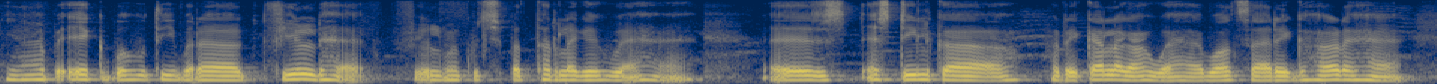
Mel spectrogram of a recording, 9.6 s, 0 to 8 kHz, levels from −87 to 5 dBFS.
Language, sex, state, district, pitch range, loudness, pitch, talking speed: Hindi, male, Andhra Pradesh, Visakhapatnam, 145-165 Hz, -14 LUFS, 155 Hz, 150 wpm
